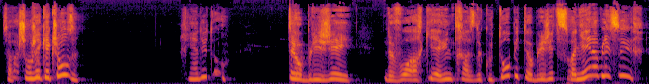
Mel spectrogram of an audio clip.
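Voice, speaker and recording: A man with a Bernese Jura French accent preaching a sermon, emphatic and animated, speaking straight to his listeners and sometimes dropping to soft asides. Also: extremely high pitch, normal speed, gravelly. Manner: talks directly to listeners in second person.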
